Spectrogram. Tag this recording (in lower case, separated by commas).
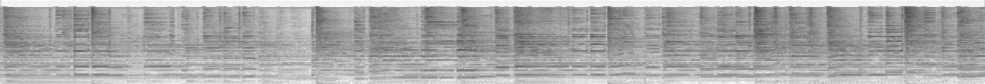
music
